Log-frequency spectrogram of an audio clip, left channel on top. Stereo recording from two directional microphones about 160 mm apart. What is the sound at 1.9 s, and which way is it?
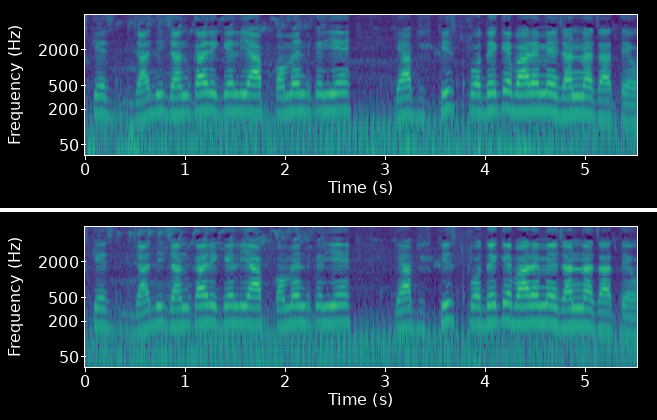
Speech, 20° left (ahead or behind).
